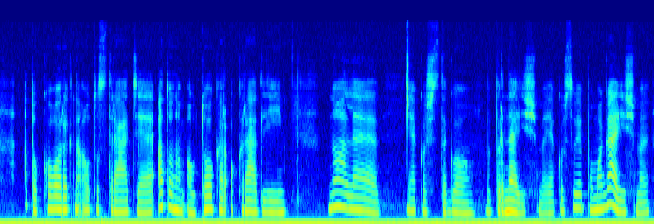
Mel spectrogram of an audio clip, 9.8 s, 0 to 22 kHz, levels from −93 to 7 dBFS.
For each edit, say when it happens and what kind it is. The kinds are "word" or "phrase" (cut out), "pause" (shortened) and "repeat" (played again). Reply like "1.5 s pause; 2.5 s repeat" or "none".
none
